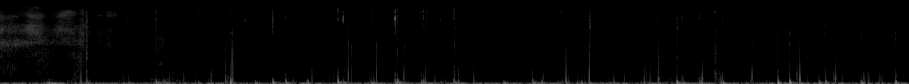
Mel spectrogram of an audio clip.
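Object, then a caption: Plastic ping pong balls. Fingers rub and grip one small hollow white plastic ping pong ball in each hand. A bright rubbing hiss opens the clip, then gives way to a steady stream of quick, dry plastic clicks and taps with a soft low thump beneath them. Each click dies away almost instantly.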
